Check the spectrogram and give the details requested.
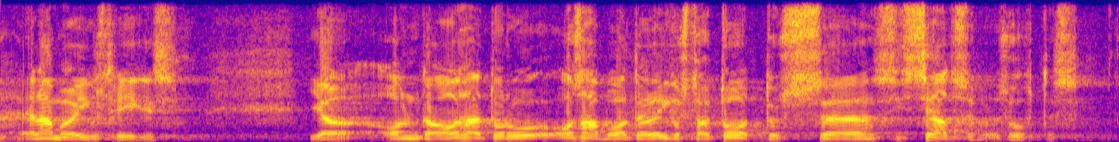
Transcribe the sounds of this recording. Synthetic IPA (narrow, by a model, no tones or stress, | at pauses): e̞̰lɑmeɤjɡ̥ust̪riːɡ̥is | jɑ̰o̞̰nkɑot̪uɾuo̞̰sɑpo̞ːlt̪eɤjɡ̥ust̪ɑt̪o̞ːt̪ːˑussisːe̞ɑd̪̥usesuht̪e̞s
